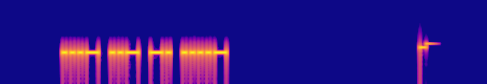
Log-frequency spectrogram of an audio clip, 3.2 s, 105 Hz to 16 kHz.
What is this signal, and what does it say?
Morse code, heard as a keyed tone, about 44 wpm, 700 Hz. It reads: VUN4
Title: All Cut Numbers - 4-Digit 45wpm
